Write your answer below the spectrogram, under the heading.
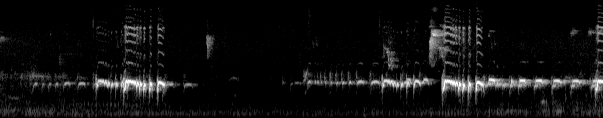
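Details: Local zebra dove recorded in its natural habitat, singing persistently as a lure to get other doves to sing: soft, fast, staccato cooing phrases with trilled rattles, two bursts split by a short pause.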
